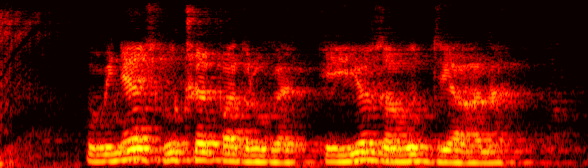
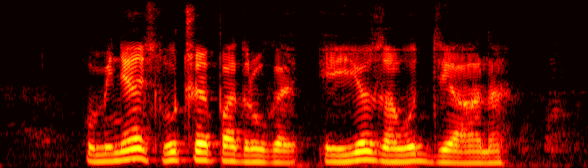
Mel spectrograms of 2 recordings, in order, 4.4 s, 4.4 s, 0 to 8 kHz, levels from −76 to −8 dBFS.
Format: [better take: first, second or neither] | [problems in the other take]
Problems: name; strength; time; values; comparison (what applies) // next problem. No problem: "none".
second | room echo; dies away in 1.3 s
